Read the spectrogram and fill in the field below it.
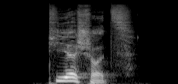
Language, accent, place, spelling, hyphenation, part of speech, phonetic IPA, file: German, Germany, Berlin, Tierschutz, Tier‧schutz, noun, [ˈtiːɐ̯ʃʊts], De-Tierschutz.ogg
- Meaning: animal protection / welfare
